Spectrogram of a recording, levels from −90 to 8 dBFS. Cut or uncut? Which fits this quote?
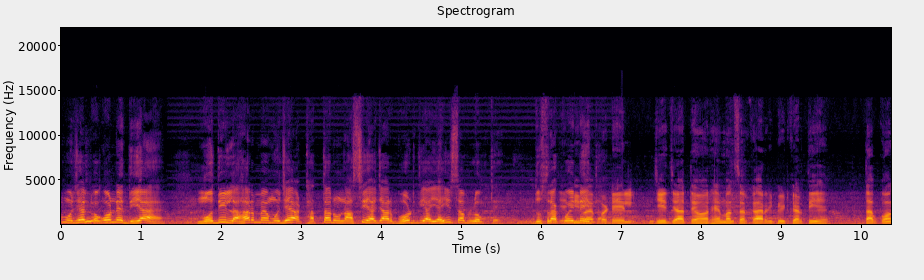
cut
